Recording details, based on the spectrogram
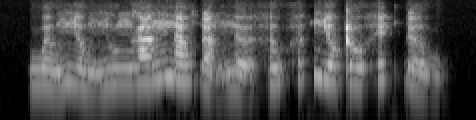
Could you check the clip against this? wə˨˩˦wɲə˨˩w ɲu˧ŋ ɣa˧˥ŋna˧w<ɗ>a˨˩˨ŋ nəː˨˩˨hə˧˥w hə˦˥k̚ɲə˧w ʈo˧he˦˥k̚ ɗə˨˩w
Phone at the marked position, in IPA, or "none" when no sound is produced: ɗ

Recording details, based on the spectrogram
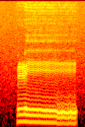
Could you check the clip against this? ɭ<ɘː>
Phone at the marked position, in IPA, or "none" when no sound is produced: eː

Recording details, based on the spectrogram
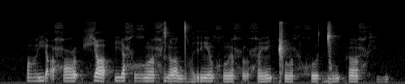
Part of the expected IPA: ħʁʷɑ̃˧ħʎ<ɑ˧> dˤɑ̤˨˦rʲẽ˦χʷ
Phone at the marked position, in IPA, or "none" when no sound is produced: ɑ̃˧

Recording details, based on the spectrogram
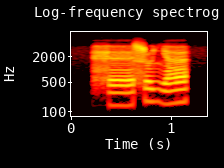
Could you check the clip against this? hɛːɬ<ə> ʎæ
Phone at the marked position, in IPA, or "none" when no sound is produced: ɵ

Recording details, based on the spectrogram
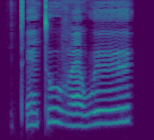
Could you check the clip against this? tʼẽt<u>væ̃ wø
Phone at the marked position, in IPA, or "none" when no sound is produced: u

